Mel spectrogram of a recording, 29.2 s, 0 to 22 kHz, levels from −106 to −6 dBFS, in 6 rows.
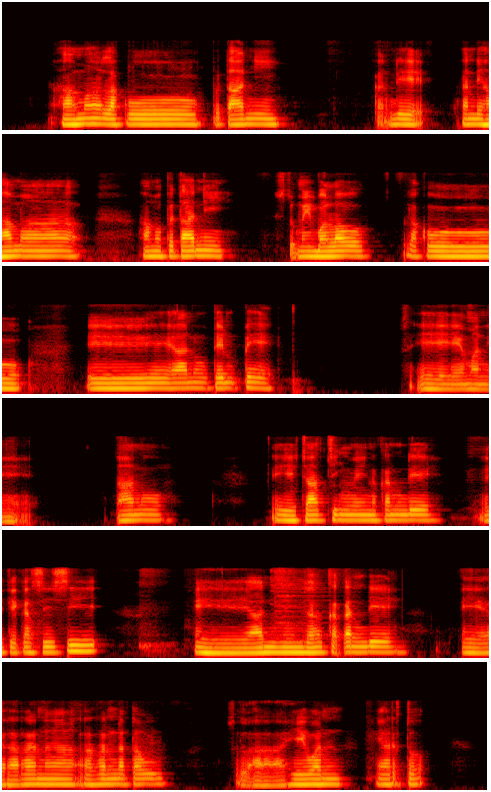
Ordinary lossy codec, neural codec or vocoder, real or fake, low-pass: none; none; real; 7.2 kHz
